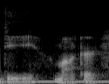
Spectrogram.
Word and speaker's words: Die Macher: As soon as I heard about D-Mocker, spelled D-I-E, but pronounced D-Mocker, I wanted to play it.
